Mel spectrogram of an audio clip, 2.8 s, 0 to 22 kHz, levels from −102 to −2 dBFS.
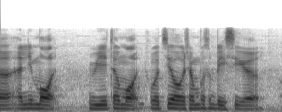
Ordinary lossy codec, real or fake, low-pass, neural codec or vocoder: none; real; none; none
